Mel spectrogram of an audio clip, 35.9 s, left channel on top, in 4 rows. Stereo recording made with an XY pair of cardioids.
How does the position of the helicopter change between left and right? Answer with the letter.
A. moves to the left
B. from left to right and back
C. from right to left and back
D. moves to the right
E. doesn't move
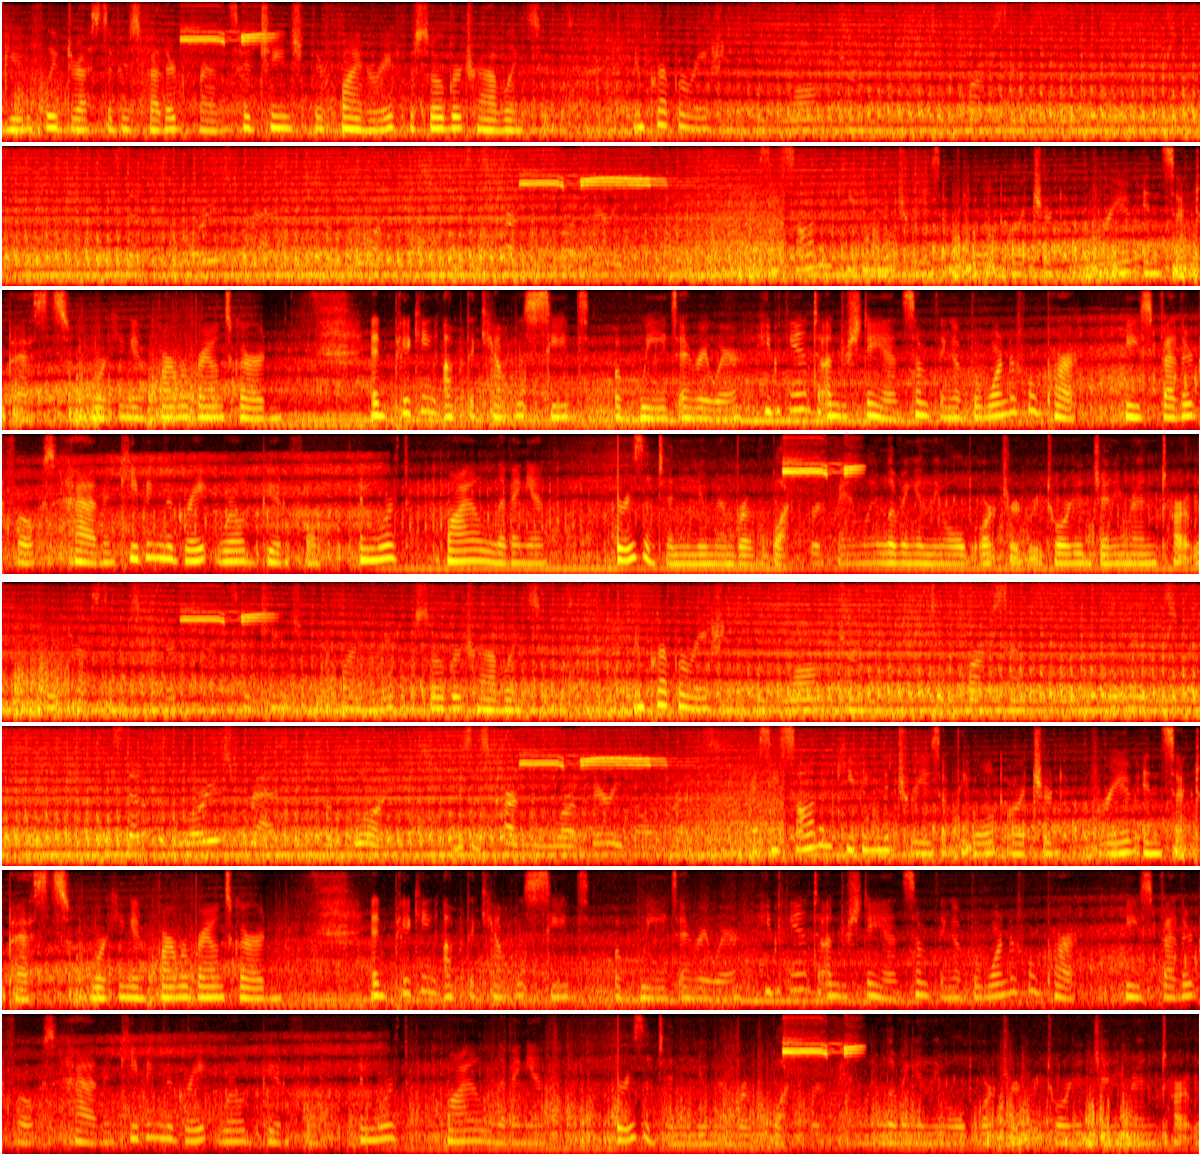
A.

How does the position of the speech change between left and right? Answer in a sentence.
In this clip you hear the speech move from left to right and back again.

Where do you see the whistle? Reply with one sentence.
You can hear the whistle in the centre.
